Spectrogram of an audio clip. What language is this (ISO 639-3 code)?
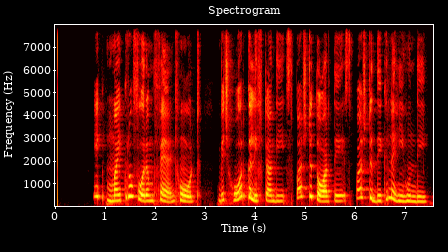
pan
